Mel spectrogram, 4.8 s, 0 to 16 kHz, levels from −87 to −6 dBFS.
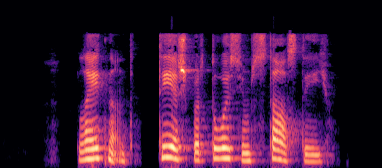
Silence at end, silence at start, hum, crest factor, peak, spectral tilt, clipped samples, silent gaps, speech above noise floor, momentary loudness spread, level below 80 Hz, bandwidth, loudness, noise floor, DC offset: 0.7 s; 1 s; none; 18 dB; 0 dBFS; -4.5 dB/octave; under 0.1%; none; 68 dB; 13 LU; -58 dBFS; 7.8 kHz; -16 LUFS; -83 dBFS; under 0.1%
